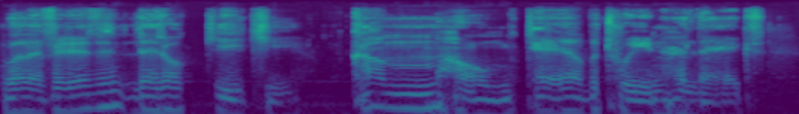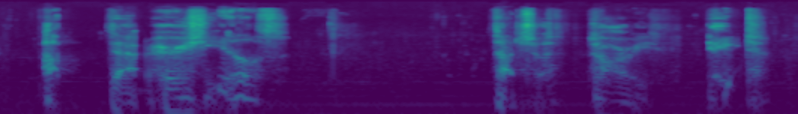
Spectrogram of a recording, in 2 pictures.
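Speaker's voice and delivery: distant voice ringing out and echoing back. Game master voicing a voice heard as the party reaches the deck: echoing voice. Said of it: "a voice um, sort of echoing out".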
